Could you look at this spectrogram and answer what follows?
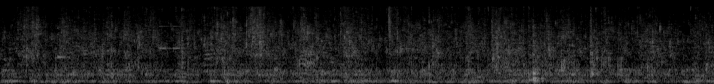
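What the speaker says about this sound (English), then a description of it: "So I'm just pouring water into the strainer, and I'm just rubbing them. I'm just washing them from the salt." Tap water pours steadily into a strainer as salted eggplant is rinsed and rubbed, a continuous soft splashing rush with small irregular bursts, close and fairly quiet, no talking.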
